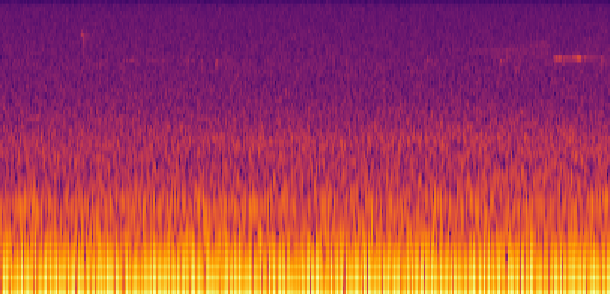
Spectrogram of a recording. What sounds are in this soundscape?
Black-throated Green Warbler, Red Crossbill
